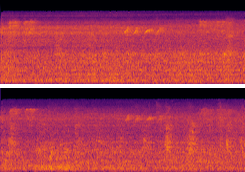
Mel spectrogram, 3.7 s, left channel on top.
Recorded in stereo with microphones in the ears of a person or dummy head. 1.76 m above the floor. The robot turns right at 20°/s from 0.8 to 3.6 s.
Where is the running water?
70° left, 1.4 m; by 3.7 s 130° left, 1.4 m.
